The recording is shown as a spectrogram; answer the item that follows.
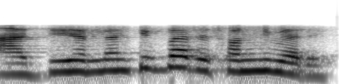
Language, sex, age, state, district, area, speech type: Odia, female, 45-60, Odisha, Dhenkanal, rural, conversation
